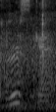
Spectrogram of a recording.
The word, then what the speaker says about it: Ryusuke: I know I was going to ask Ryusuke how he best to pronounce your name.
